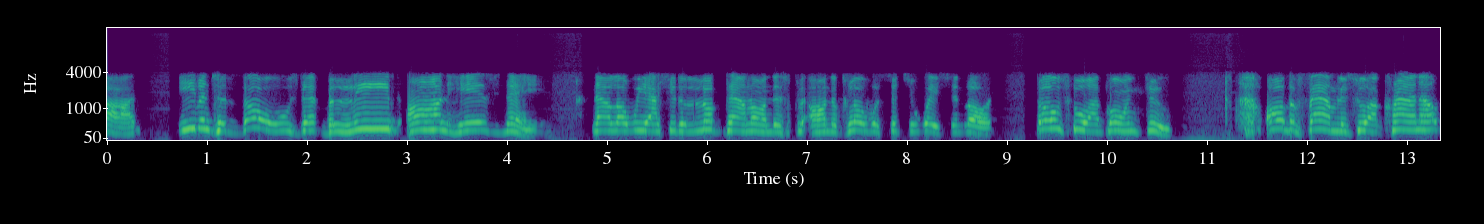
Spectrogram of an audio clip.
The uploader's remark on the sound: Lots of precious saints called in today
